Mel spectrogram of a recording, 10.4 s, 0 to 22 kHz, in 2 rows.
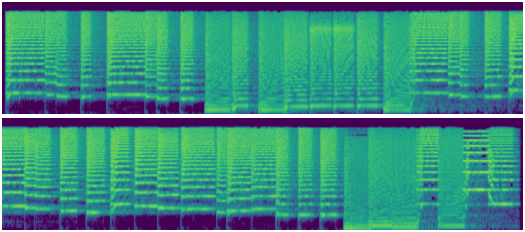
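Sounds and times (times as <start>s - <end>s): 
synthesizer keyboard: 0.1s - 10.4s.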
